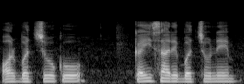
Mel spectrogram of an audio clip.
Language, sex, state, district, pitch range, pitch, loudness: Hindi, male, Sikkim, Gangtok, 135-140 Hz, 135 Hz, -17 LUFS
